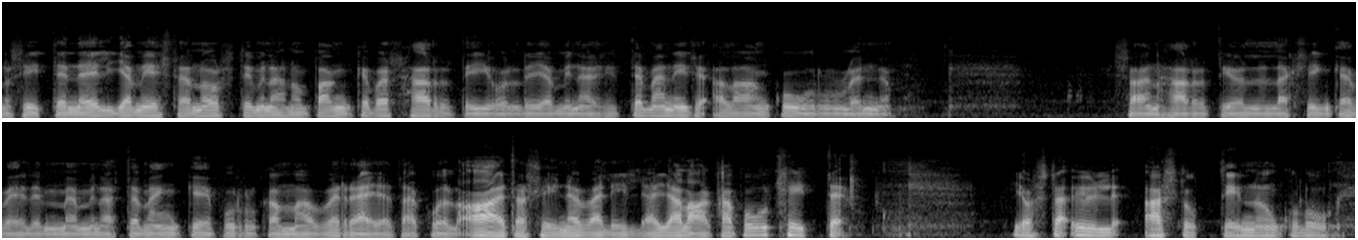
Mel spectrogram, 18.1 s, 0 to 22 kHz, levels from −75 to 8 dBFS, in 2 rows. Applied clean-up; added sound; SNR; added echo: none; none; none; none.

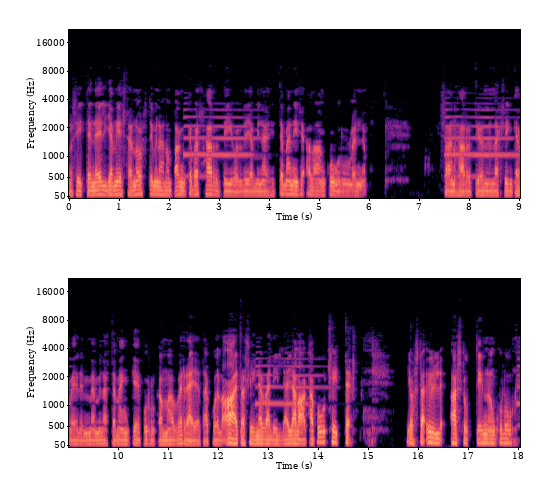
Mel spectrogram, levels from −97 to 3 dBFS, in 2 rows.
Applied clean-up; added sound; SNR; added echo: classical method Wiener filter.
